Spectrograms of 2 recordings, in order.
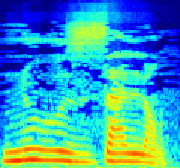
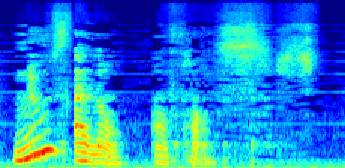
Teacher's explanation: So nous, so you need to recognize that's the verb aller, which means to go, and in the nous form, nous allons. So you'll hear that S pronounced, that little liaison made between the S, which is then followed by the vowel A.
